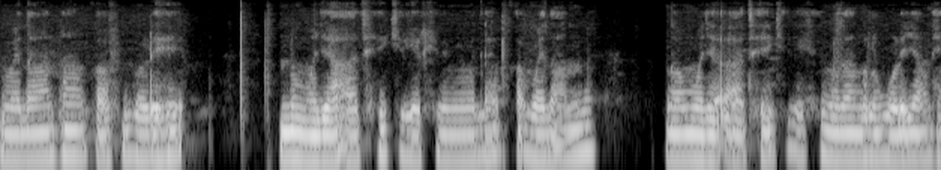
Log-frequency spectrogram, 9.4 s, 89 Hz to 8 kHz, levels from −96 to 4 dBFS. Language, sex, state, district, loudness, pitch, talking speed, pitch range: Chhattisgarhi, male, Chhattisgarh, Rajnandgaon, -19 LUFS, 120 Hz, 95 wpm, 115-125 Hz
